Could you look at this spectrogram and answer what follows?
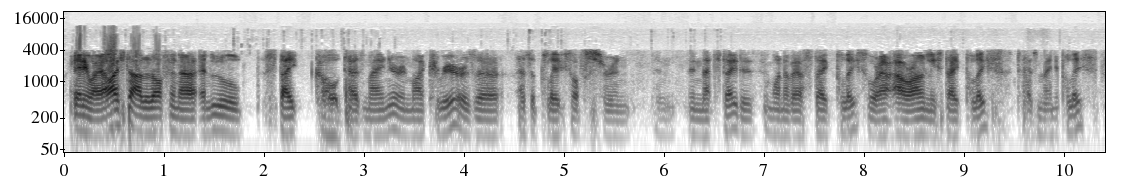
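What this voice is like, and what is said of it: Australian accent. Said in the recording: “I've got a strange accent, so I'm not American. I come from a place called Australia”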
